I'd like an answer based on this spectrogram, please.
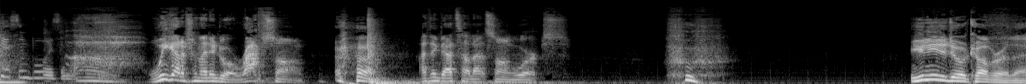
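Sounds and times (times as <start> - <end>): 
speech: 0.4 - 5.7, 6.7 - 7.2, 9.1 - 10.2
person wheezing: 6.6 - 7.4.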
